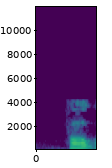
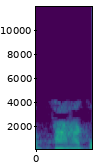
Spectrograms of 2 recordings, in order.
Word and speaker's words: phổ: Miền Bắc chúng ta đọc là phả cúng dường chân ngôn, miền Nam đọc là phổ cúng dường chân ngôn. Chữ phổ và chữ phả, âm phát âm có khác nhau nhưng nghĩa thì đồng một nghĩa. Phổ và phả thì là cách phát âm giữa miền Nam miền Bắc mà thôi.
